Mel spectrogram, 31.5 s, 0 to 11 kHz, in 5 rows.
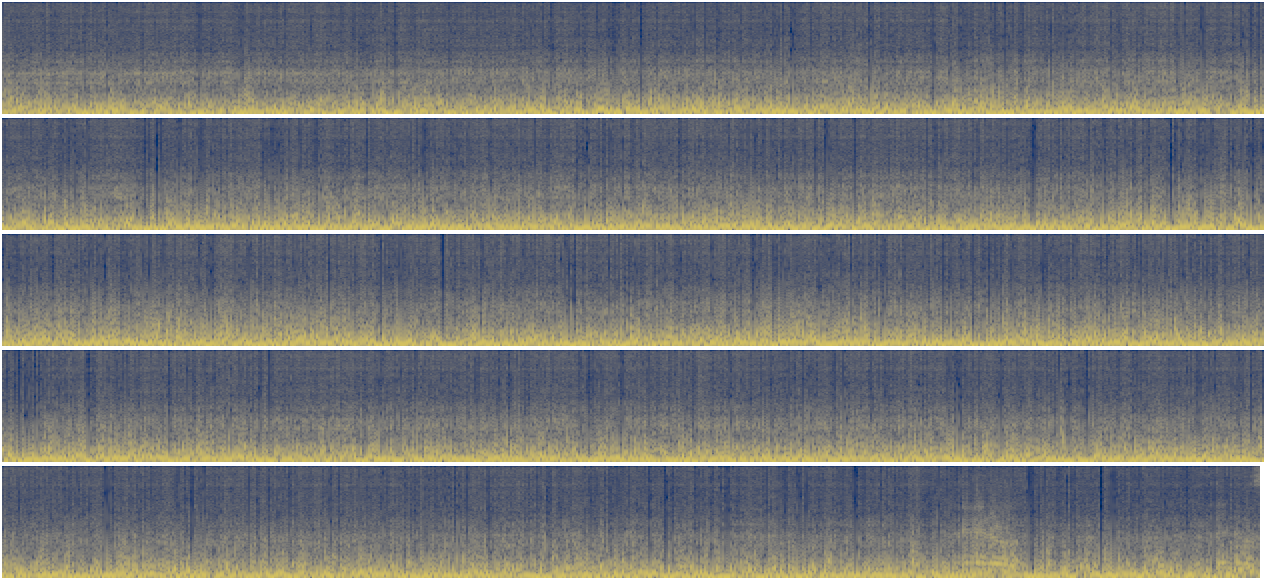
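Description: Loud, steady wind buffeting on the microphone from a Kawasaki KLR650 motorcycle riding at freeway speed, with the bike's engine running underneath.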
